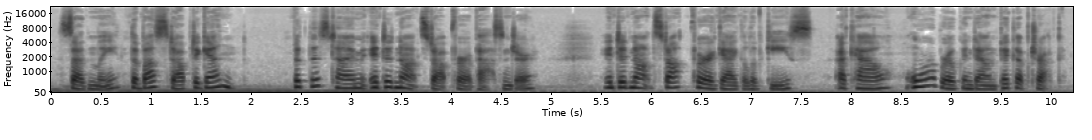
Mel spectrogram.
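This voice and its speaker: A woman narrates a children's storybook with a very lively, swooping delivery. Her pitch sits in a middle range but moves a great deal as she tells the tale expressively and dramatically. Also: moderate pace. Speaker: storybook reader.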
